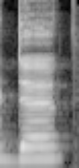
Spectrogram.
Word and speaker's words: de: And for de, your mouth is a bit more open.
